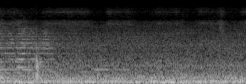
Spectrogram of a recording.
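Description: A steady low mechanical hum, with a single short knock about a third of a second in.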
